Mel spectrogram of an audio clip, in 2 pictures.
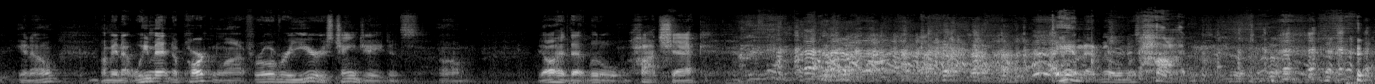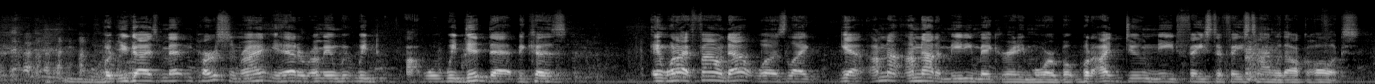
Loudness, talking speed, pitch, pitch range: -22 LUFS, 160 wpm, 135 Hz, 120-145 Hz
